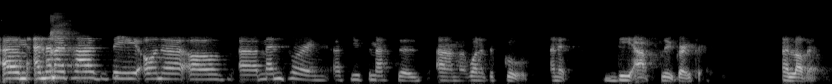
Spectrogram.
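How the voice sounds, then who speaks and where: Against a quiet background, a woman speaks with a British accent at a fairly high pitch. Her pace is moderate and her intonation lively. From Britain. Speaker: actor; volunteer actor guest. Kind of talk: casual chat. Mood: warm, enthusiastic. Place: home room. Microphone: earbuds.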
